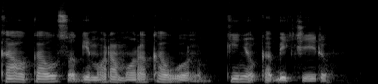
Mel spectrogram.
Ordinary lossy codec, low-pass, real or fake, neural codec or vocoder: none; none; fake; vocoder, 44.1 kHz, 128 mel bands, Pupu-Vocoder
